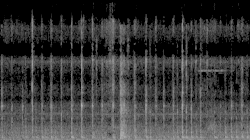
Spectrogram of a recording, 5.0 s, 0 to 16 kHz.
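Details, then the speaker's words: 2012 Renault Duster 1.6 16V flex, about 69,000 km: sharp light knocks, about three a second, as the front wheel is rocked; shocks blown and leaking oil, play suspected in the axial tie rod or steering rack, unconfirmed. "eu já pude notar que os amortecedores estão estouradas além desse lado aqui tá com óleo ele está batendo muito aqui"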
